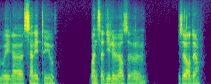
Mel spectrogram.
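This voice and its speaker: A man talks at a fairly quick pace in a French accent. His pitch is medium. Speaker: programming tutor. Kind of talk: tutorial. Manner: halting, many fillers.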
